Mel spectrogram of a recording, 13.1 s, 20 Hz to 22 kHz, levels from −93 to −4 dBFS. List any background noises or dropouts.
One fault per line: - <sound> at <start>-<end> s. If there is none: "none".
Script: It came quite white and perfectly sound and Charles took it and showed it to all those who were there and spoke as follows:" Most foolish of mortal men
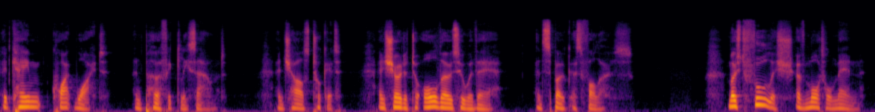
none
